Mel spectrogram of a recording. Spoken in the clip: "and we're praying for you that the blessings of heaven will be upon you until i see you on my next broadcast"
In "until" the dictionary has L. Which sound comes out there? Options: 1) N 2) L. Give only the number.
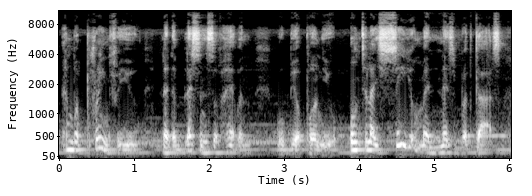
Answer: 2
